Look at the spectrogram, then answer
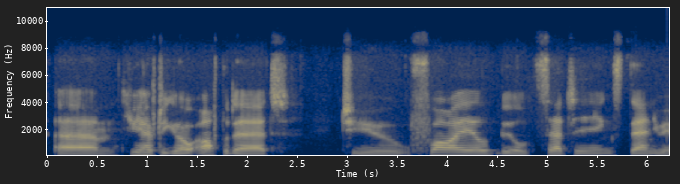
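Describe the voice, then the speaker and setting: Against a quiet background, a man with a non-native accent speaks at a very slow pace. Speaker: software tutorial maker. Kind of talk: screen-recorded tutorial. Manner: halting, many fillers and restarts.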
